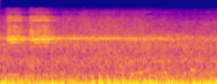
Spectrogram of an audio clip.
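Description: Steady low rumble of outdoor street noise at a roadside food stall, with a thin high-pitched tone near the start that fades over about a second and a half.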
